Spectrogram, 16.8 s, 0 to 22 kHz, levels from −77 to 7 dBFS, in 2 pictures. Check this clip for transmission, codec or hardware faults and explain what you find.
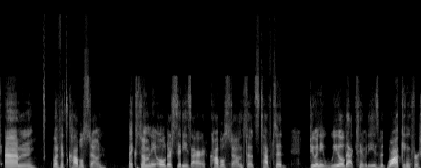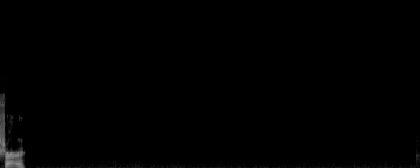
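One fault appears, heard through a call codec whose audio stops near 12 kHz. From 9.19 s to the end, after "but walking for sure", comfort noise replaces the background. The sender likely stopped transmitting once speech ended, and the receiver filled the gap. The real background becomes a steady, featureless hiss, about 4 dB quieter.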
